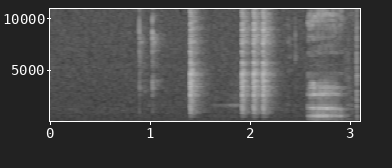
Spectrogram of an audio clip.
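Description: A computer mouse clicks a few times.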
